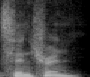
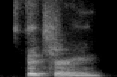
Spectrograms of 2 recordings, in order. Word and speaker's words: citrine: Would it make sense to carry the clear quartz and is it citroen? Am I saying it right? Citerine.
